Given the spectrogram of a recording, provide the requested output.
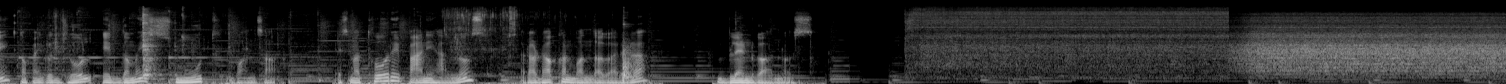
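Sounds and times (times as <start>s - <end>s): blender motor whirring: 9.1s - 15.0s.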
